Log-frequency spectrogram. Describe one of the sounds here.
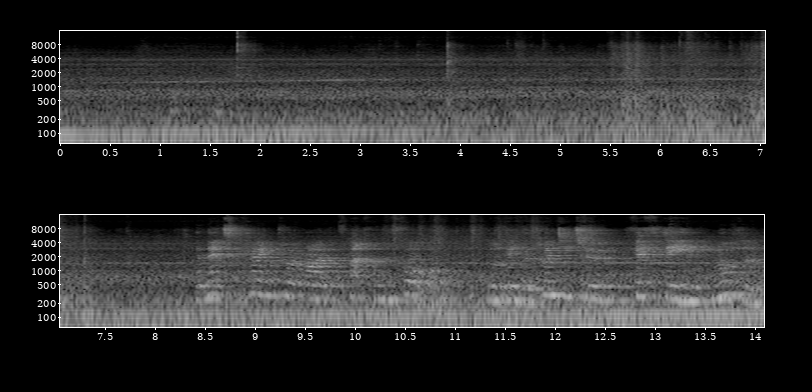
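A train engine hums low and steady as a train rolls slowly into a station.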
